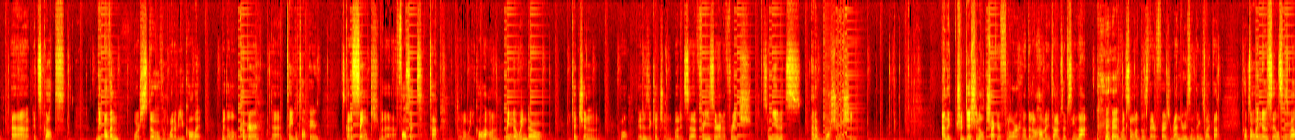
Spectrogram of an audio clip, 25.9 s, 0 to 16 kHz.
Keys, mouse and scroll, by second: 0.1 middle click, 0.8 middle click, 2.5 middle click, 4.8 middle click, 5.9 scroll down 1, 6.5 middle click, 9.4 middle click, 10.6 middle click, 13.2 middle click, 14.4 scroll down 1, 17.5 middle click, 20.1 scroll down 2, 22.2 middle click, 22.6 shift+middle click, 23.6 middle click, 25.2 middle click, 25.7 shift+middle click.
